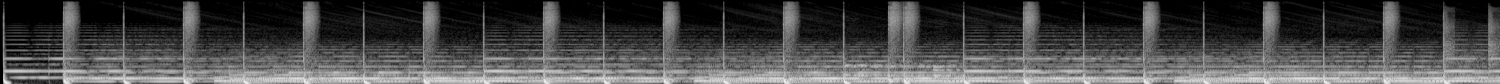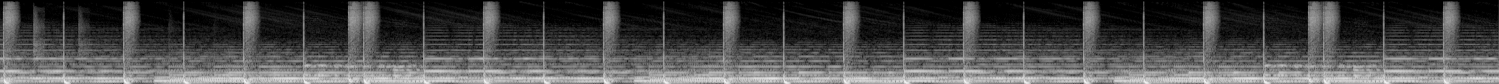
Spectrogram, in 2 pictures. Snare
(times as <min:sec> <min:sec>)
0:01.8 0:02.1, 0:03.0 0:03.2, 0:04.2 0:04.5, 0:06.6 0:06.9, 0:07.8 0:08.1, 0:08.9 0:09.2, 0:11.4 0:11.7, 0:13.8 0:16.5, 0:17.4 0:17.6, 0:18.5 0:18.8, 0:19.8 0:20.0, 0:21.0 0:21.3, 0:23.4 0:23.6, 0:25.8 0:26.1, 0:27.0 0:27.2, 0:28.1 0:28.4, 0:29.4 0:29.7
